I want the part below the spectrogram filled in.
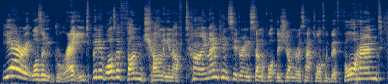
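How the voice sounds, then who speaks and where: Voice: medium pitch, sing-song, moderate pace, few pauses, fairly bright tone. A young adult reading a scripted video essay as a film reviewer, with music behind. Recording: roomy voice-over with music behind.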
